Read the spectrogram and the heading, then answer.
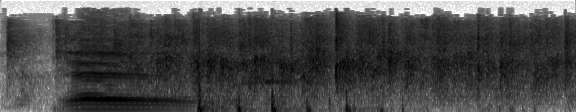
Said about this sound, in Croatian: I pljesak za Iliju koji je ponudio platformu da se ujedinimo na ovom eventu. Može ljudi?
